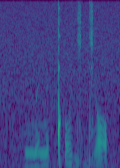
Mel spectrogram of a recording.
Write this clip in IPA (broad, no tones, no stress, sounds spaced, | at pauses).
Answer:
ŋ͡m e n e ǃʼ o dʲ ʊ dʲ ɔ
